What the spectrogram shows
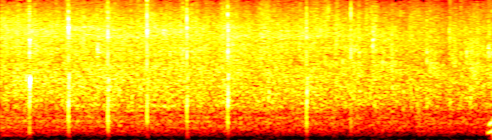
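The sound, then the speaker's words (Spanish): A short burst of applause from a group at the end of an exercise during a talk, a steady patter of many hands clapping with a few sharper claps standing out, ending as a voice begins to speak. “Un aplauso para mi miedo.”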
